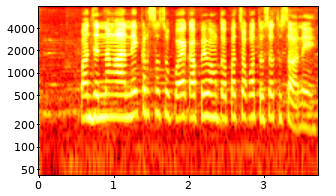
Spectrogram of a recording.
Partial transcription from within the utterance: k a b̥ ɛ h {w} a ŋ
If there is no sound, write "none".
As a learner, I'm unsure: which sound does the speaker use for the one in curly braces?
w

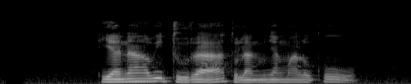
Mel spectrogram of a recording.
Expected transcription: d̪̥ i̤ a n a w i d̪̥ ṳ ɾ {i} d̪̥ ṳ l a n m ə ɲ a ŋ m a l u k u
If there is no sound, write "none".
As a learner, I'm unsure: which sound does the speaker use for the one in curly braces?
a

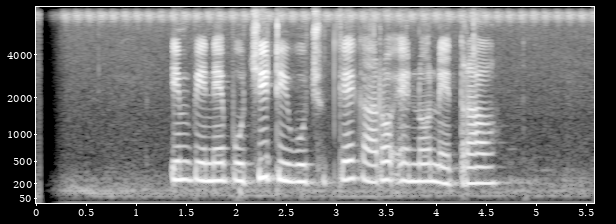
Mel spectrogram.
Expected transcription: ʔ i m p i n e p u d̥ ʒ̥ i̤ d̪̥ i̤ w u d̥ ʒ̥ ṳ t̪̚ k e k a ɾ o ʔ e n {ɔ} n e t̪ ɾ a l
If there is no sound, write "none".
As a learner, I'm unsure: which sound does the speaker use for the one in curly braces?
o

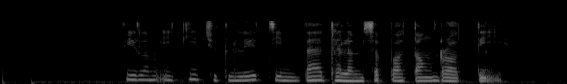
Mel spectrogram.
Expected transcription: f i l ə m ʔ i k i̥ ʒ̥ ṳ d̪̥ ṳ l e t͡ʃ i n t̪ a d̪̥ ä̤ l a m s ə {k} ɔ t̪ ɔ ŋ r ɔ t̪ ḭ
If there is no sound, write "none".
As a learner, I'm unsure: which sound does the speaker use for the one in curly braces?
p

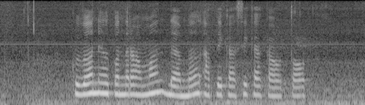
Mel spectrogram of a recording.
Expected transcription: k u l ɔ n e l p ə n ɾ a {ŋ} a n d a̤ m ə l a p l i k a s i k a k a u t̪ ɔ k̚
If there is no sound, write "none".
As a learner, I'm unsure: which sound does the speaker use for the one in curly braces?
m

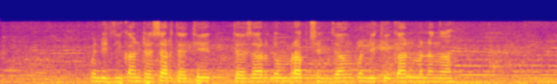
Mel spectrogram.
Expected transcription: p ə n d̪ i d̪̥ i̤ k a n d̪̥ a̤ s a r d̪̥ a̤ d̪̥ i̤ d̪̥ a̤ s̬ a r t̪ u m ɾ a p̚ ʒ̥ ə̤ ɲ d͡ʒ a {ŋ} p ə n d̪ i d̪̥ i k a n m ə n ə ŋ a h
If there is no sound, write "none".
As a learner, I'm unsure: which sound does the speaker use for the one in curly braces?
ŋ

